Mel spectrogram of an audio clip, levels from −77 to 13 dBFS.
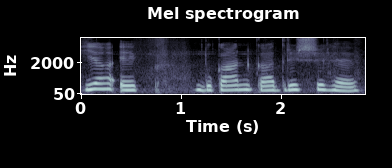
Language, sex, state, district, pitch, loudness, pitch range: Hindi, female, Jharkhand, Ranchi, 240 Hz, -13 LUFS, 230-255 Hz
